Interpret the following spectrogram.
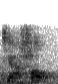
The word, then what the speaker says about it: Cajal: this name It's called Cajal Okay It's a Spanish name In 1887 Cajal used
